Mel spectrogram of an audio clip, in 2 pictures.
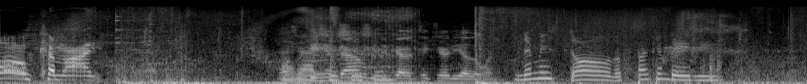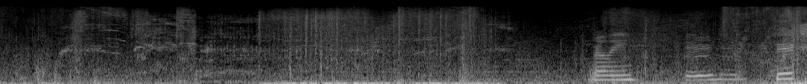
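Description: Blasts and heavy impacts boom in a fierce battle.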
